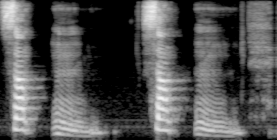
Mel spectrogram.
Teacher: it's like S-U-M, some, but then kind of make a P, but don't finish the P. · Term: glottal stop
